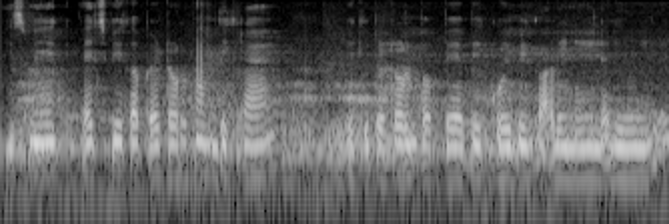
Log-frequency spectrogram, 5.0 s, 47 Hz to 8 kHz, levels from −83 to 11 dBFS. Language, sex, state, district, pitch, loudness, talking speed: Hindi, male, Bihar, West Champaran, 275 Hz, -16 LUFS, 250 wpm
